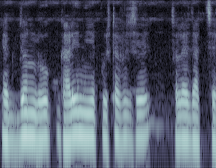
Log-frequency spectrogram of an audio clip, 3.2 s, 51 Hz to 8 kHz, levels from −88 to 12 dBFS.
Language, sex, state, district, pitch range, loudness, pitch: Bengali, male, Assam, Hailakandi, 120-135 Hz, -15 LUFS, 130 Hz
